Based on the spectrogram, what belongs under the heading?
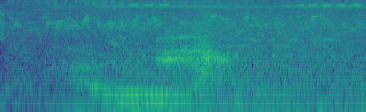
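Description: Tropical forest ambience: many small birds chirping and twittering, with a thin steady high whine. A low drawn-out tone comes in about two seconds in and fades out about two seconds later.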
